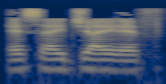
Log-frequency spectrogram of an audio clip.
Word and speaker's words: سيف: In a non-emphatic environment, the vowel, a, in the diphthong, aj, tends to be fronted even more than elsewhere, often pronounced aa or j, hence saif saif saif tilde saif tilde saif sword, but saif saif sjaif summer.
